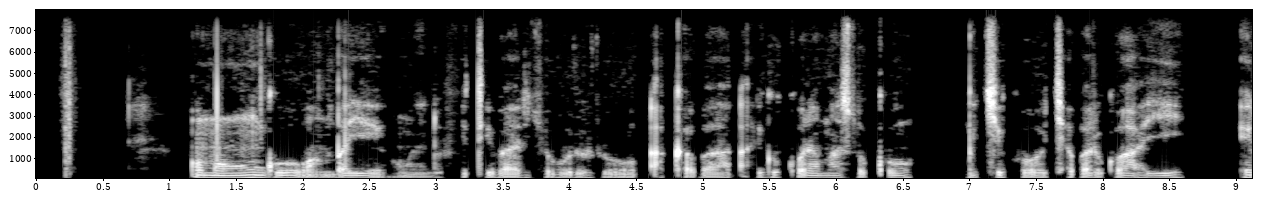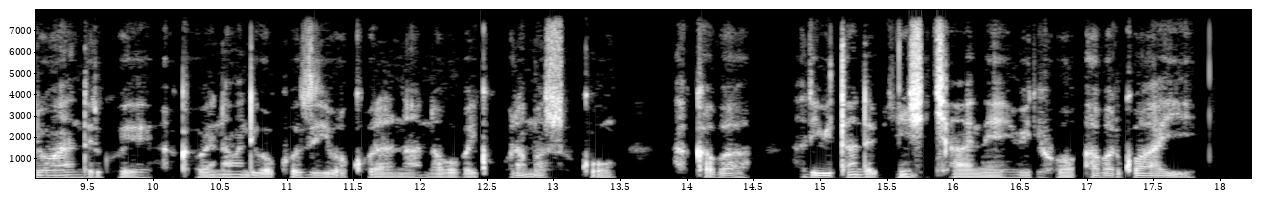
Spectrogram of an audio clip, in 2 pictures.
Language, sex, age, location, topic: Kinyarwanda, male, 25-35, Kigali, health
